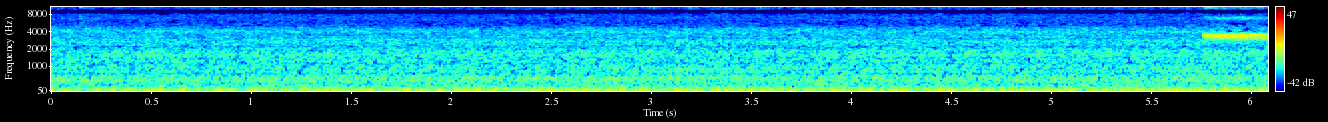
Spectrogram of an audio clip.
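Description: Train pulling slowly into a station platform: a steady low rumble from its engine and running gear. A high-pitched squeal starts near the end.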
